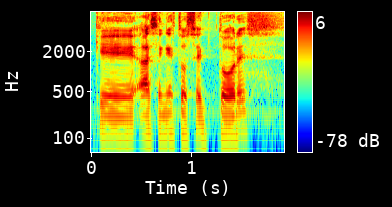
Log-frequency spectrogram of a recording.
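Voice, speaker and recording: A man with a low voice hosts a formal political interview. He asks pointed questions and fills the pauses with brief affirming sounds. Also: monotone.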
